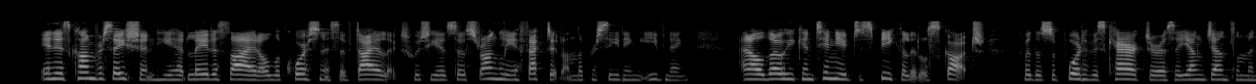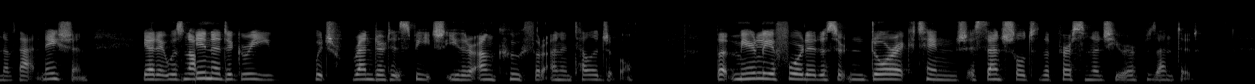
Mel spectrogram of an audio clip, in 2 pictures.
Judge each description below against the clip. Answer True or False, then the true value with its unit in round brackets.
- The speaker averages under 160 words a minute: False (170 wpm)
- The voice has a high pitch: True (230 Hz)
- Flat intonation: True (2.2 semitones)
